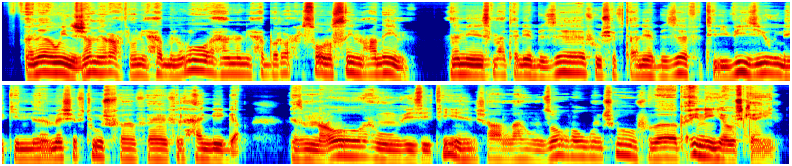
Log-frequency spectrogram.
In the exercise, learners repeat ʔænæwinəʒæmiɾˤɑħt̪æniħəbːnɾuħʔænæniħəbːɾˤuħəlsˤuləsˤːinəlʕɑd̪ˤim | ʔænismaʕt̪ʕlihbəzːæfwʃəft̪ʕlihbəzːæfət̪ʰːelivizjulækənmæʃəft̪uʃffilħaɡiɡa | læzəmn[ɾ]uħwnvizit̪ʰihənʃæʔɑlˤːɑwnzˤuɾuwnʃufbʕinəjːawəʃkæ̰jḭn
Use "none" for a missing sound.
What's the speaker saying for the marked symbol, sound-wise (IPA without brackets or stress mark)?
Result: ɾ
